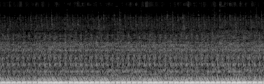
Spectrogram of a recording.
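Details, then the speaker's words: 2005 Polaris Sportsman 700 EFI ATV, just after replacing the worn OEM fuel pump, regulator and filter with a Quantum set: restarted after priming and idling slightly higher, just below 1100 rpm; smooth, even low rumble, healthy idle. "Does idle a little higher. Core is right around just below 11."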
